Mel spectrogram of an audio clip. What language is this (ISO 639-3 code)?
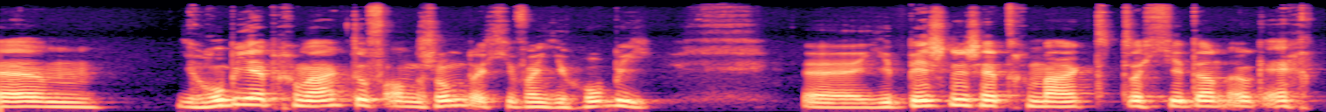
nld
